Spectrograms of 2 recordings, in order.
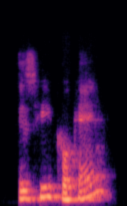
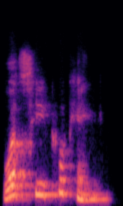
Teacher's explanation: when you say is he cooking like you go up in the end this is a raising intonation but when you say what's he cooking you go down in the end this is what we call a falling intonation so if you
